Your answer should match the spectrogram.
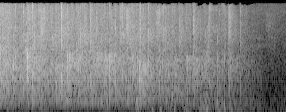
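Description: An audience applauds, a dense crackle of many hands clapping at once that holds steady and then fades out near the end.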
